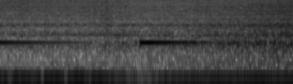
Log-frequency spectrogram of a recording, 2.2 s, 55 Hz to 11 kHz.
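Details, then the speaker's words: Salvage-auction 2016 run-and-drive car, possibly flood car, high miles, just started: steady even low rumble with light chime, no misses or knocks. Normal idle, though it feels a tad rough on throttle and clears up. "fired right up let's turn this radio off turn the a/c down low fuel let's give it a little Rev make sure I don't hear any funny noises or anything"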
